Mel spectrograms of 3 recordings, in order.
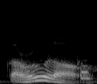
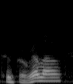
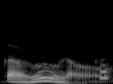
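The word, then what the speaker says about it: Cuccurullo: that's how you have to say it no karulo karulo remember he was on stage in Italy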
